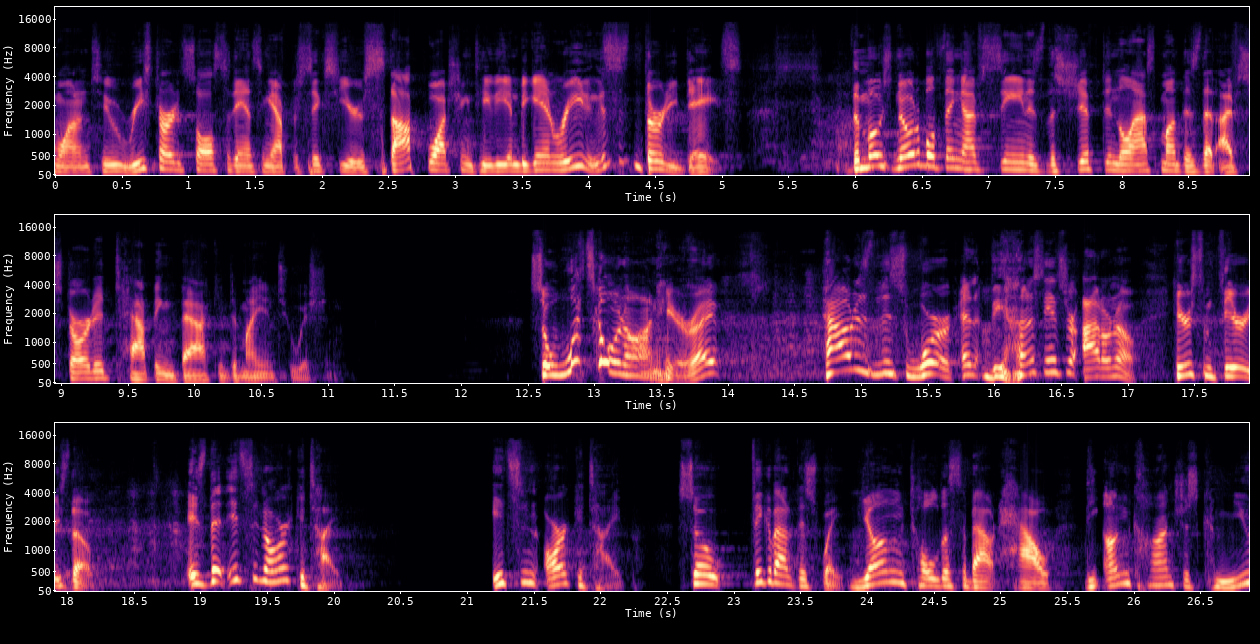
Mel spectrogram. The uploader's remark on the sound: from the stage of Mindvalley’s A-Fest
